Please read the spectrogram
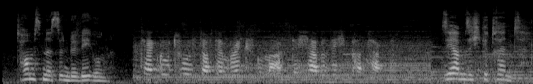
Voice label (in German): Technikerin Funk; NCA Technikerin; Suspicion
